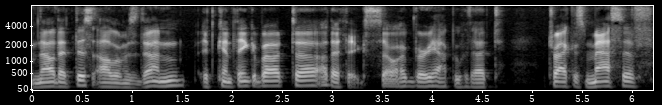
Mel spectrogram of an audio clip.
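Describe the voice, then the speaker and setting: In a German accent, a man speaks at a moderate pace, his medium pitch varying in an ordinary way. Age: 40s. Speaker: electronic musician. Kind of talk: casual solo monologue. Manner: halting.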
